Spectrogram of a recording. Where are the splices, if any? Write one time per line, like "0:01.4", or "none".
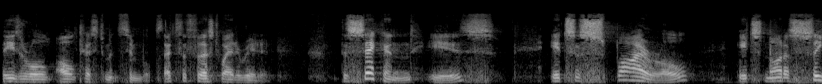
none

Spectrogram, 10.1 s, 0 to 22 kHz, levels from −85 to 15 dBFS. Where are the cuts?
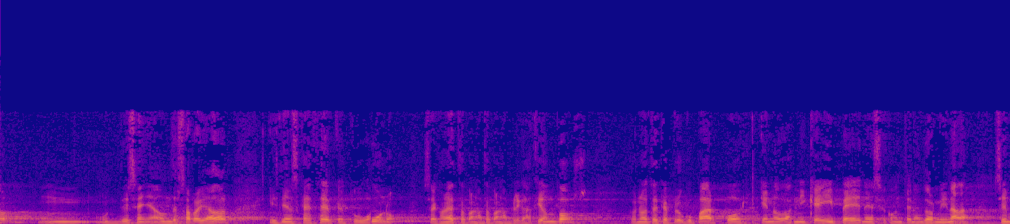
0:03.7
0:04.8
0:06.6
0:07.6
0:07.9
0:08.6

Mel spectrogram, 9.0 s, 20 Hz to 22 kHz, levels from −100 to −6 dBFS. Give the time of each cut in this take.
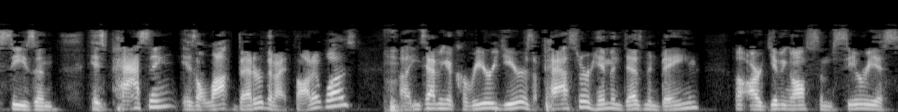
none

